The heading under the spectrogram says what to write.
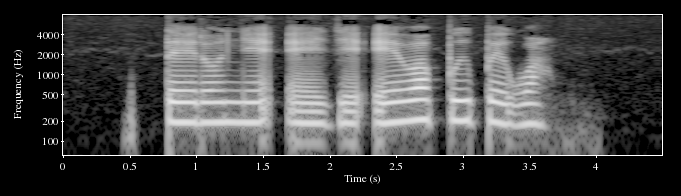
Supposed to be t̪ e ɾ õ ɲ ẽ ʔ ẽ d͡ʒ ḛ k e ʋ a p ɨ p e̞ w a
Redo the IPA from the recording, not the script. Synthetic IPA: t̪ e ɾ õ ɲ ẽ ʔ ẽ d͡ʒ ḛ ʔ e ʋ a p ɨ p e̞ w a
